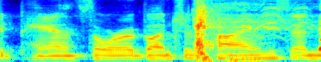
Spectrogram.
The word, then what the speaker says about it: Panthor: Because you keep saying Panthar, and I always thought it was Panthor. – Oh, I might just be wrong. – You can't even Google that. How do you pronounce Panthor? – Yeah. How's it spelled? – P-A-N-T-H-O-R is Panthor.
